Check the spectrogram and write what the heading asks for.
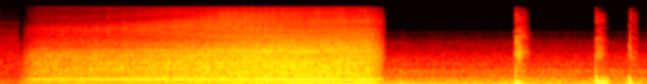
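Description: A car driving past: a steady rush of engine and road noise that swells over about four seconds and then cuts off sharply. Then a man coughs three times, short and sharp.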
